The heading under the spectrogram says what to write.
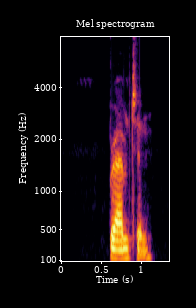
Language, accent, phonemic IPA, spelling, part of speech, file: English, Canada, /ˈbɹæm(p)tən/, Brampton, proper noun, En-ca-Brampton.opus
- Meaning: 1. A city in Ontario, Canada 2. An unincorporated community and township in Delta County, Michigan, United States 3. A township in Sargent County, North Dakota, United States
